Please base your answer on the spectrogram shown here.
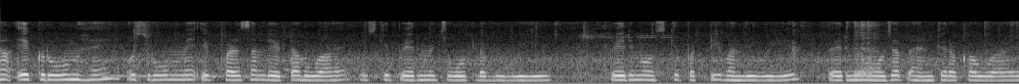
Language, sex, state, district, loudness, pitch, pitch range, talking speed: Hindi, female, Bihar, Gopalganj, -17 LUFS, 200 Hz, 195-215 Hz, 195 wpm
